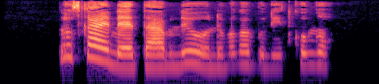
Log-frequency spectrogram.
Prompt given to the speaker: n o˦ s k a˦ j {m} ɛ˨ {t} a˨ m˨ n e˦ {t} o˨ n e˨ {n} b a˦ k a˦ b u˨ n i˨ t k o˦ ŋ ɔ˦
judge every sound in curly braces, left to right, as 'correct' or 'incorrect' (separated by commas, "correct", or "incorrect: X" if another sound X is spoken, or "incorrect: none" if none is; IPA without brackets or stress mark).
incorrect: n, correct, incorrect: none, incorrect: none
